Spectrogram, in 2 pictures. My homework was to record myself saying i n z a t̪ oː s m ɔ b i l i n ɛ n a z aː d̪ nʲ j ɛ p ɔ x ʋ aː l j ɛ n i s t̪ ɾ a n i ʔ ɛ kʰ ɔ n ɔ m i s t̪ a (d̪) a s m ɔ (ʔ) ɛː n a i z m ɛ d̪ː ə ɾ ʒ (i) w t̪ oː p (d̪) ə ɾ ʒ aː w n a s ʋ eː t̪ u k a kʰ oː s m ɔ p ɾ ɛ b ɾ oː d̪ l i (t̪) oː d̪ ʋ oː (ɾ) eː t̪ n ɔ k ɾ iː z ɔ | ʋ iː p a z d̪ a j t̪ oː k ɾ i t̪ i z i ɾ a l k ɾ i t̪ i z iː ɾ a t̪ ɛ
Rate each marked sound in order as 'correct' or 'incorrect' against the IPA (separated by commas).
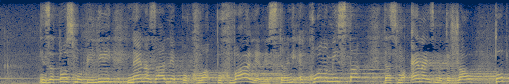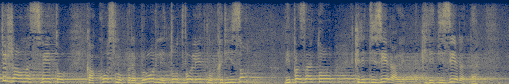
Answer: correct, correct, incorrect, correct, correct, incorrect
